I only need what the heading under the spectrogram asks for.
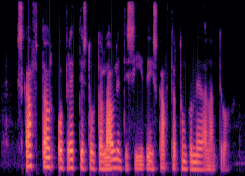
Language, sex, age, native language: Icelandic, female, 60-69, Icelandic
